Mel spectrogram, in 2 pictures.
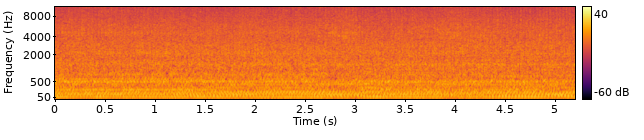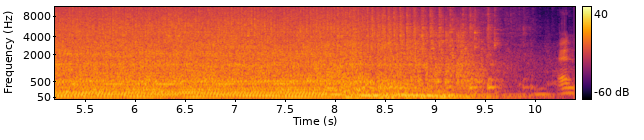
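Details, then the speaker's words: Ariens 24-inch snow blower with 9.5 engine, long-stored and missing badly before Seafoam treatment, electric start: single-cylinder runs steady and even, no missing or surging; normal running. "have it it runs [Applause] so hopefully that'll do it i think we'll leave it right a while longer see what it see what it does"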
